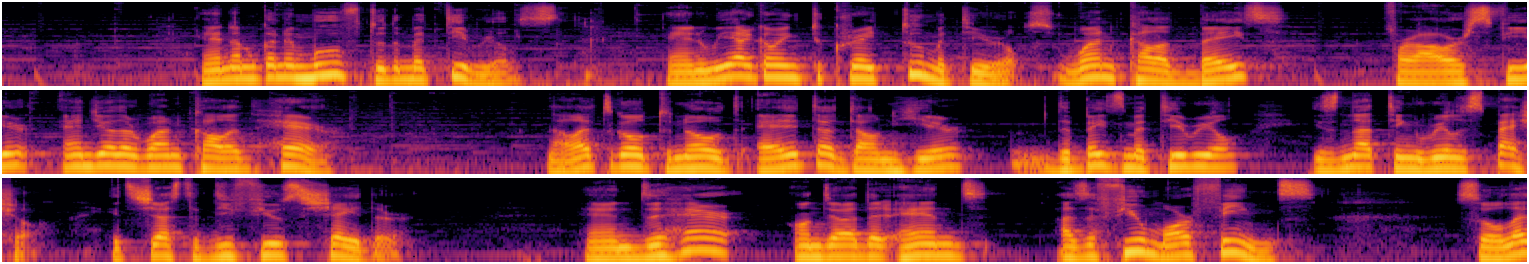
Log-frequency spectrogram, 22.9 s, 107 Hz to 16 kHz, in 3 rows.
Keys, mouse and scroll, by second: 2.6-6.2 drag, 4.1 BackSpace, 4.2 BackSpace, 7.2 middle click, 8.1-9.8 drag, 10.1 click, 10.4 click, 12.8-14.7 middle drag, 14.7 click, 17.7 scroll down 1.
